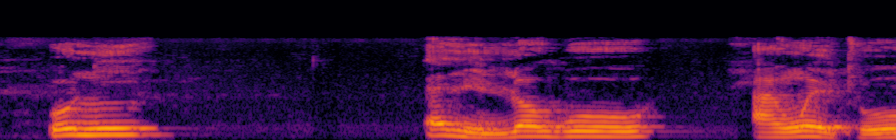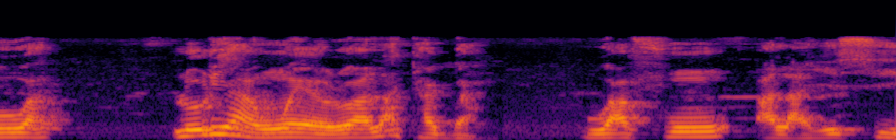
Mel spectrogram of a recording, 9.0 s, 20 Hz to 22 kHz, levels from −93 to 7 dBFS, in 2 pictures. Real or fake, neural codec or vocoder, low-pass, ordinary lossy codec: real; none; 7.2 kHz; MP3, 96 kbps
